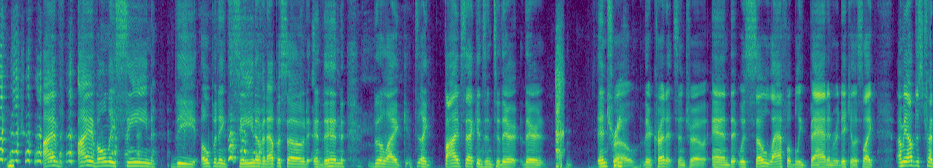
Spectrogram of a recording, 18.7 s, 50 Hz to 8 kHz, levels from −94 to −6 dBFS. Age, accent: 30-49, American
